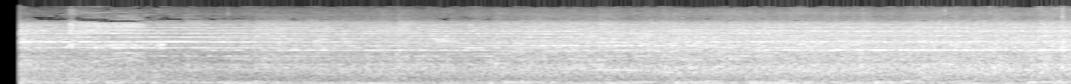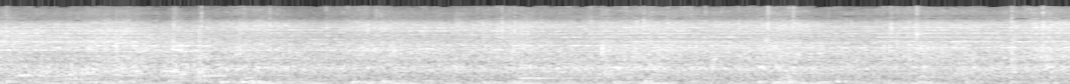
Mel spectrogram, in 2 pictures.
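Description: Live music filling a large arena, picked up on a phone with a heavy low rumble and faint steady high tones.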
